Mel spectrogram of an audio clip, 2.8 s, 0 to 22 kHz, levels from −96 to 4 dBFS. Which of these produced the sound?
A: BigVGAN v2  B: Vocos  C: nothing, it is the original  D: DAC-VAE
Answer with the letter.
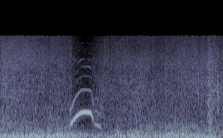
C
